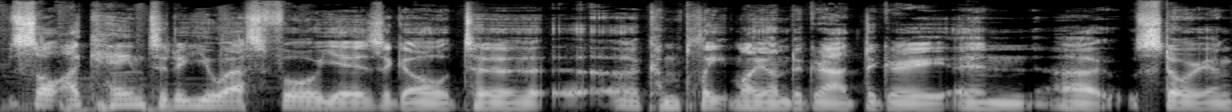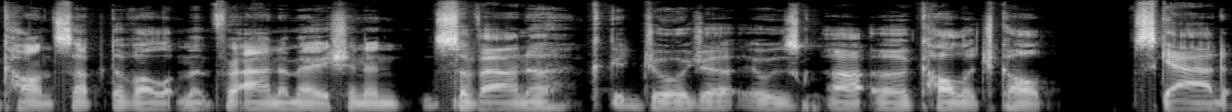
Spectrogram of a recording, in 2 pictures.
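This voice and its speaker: A young man from Hong Kong, a guest artist in a casual interview, talking haltingly with many fillers and restarts. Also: lowish voice, steady tone, dry recording, clean studio sound, faint music behind.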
